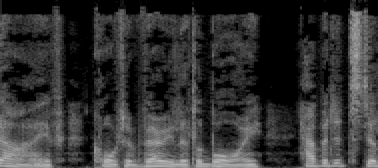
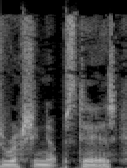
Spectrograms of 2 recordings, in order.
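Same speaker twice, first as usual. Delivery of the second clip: plain reading voice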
